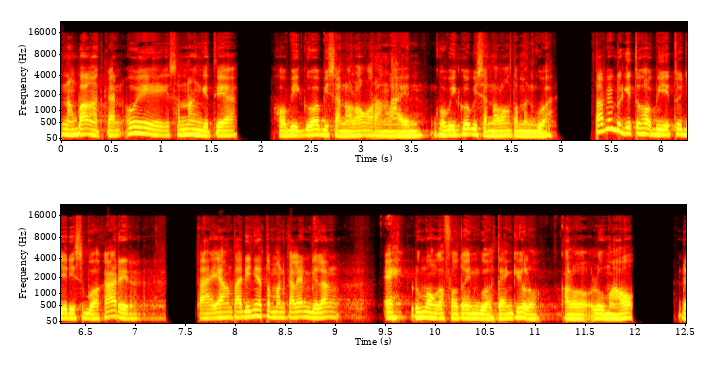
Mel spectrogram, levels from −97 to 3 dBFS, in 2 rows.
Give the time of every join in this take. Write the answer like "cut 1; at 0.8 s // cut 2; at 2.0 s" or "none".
none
